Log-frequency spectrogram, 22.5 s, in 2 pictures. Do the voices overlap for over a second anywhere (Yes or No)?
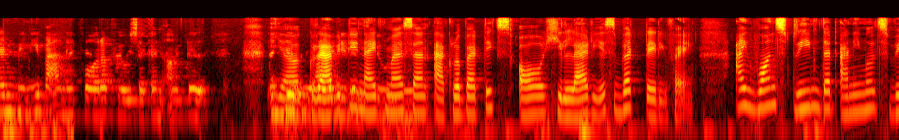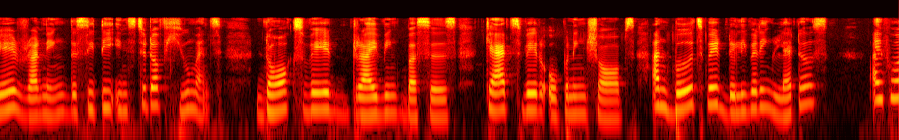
Yes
